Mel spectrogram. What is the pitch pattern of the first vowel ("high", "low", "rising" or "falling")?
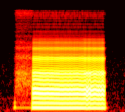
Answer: low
